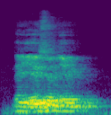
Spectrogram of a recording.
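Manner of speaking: ordinary talk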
